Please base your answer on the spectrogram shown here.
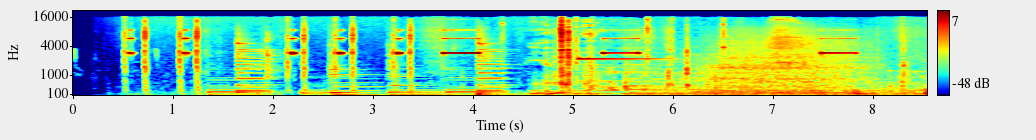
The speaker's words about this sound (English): Driving in Israel.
